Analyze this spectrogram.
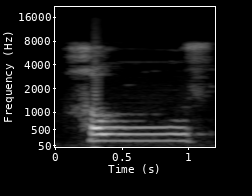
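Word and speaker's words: خوف: ওয়া আমানাহুম মিন খাউফ মিন খাউফ, খাউফ না খাউফ, খ ওয়াও জবর খাউ খৌফ এভাবে উচ্চারণ করবেন।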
